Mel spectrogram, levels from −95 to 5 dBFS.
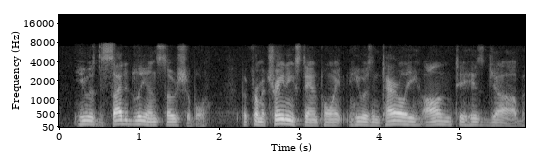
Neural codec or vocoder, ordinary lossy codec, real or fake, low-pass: none; Opus, 16 kbps; real; 7.2 kHz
